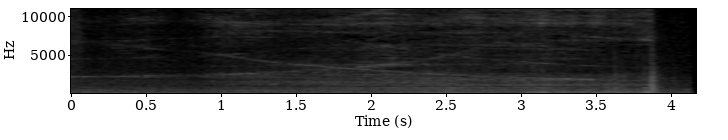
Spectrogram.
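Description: Benchtop laboratory centrifuge: a steady low hum with faint whining tones gliding down in pitch, then a short click near the end as the lid is opened.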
